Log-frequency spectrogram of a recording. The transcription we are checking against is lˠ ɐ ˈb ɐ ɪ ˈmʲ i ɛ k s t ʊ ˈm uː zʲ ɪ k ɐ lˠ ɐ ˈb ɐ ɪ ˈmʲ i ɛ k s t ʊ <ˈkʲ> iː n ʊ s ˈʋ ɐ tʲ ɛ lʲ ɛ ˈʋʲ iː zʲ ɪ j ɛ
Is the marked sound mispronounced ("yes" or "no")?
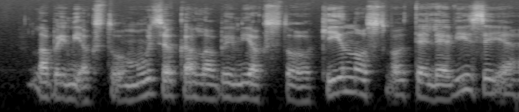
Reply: no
